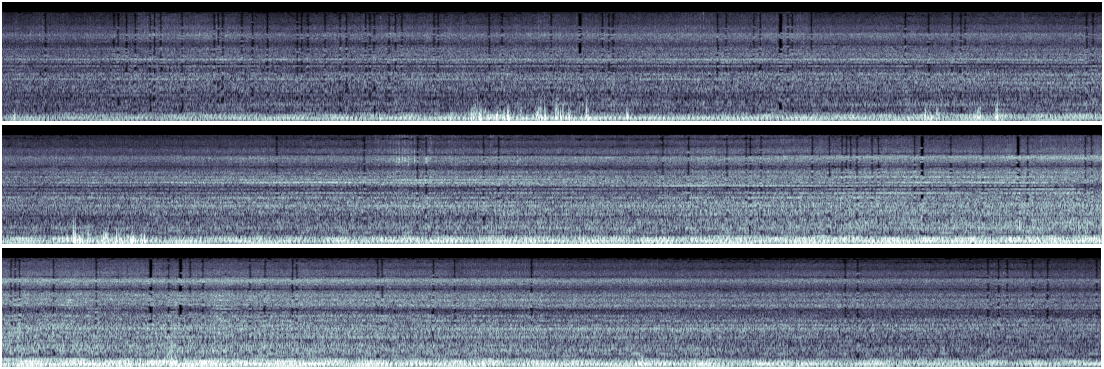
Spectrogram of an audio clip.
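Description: Ransomes Spider radio-controlled slope mower's petrol engine running steadily as it mows, with a regular pulsing beat, growing louder as it comes closer. A few brief knocks stand out around five and twelve seconds in.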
